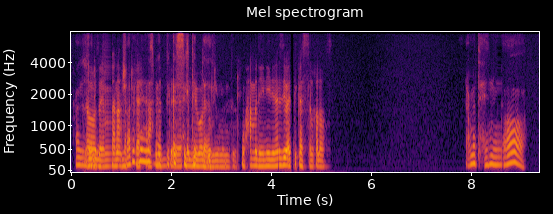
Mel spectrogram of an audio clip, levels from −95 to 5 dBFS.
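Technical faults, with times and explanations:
0.70–0.84 s and 8.53–8.63 s, burst of packet loss: a run of packets went missing, about 120 ms the first time and 80 ms the second. The receiver stretched the last bit of speech and faded it out, so you get a held buzz or fading hiss, then the speech jumps ahead with that stretch gone.
3.56–3.59 s and 4.39–4.45 s, short concealed packet loss: roughly 20 ms and then 40 ms of audio arrived too late for the decoder. It patched each hole by carrying the previous sound forward and blending back in, which leaves a quick smear or wobble in the speech.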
